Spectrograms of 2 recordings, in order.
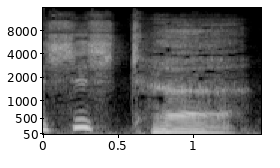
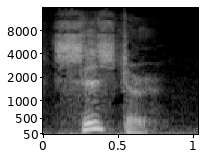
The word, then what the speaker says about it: Sister: 好，千万别念 Sister，虽然是 T 的音呢、啊，可是 S 在 S 后头啊，那个 T 又念成德，像德国的德的音，Sister， Sister， Sister， Sister， Sister。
